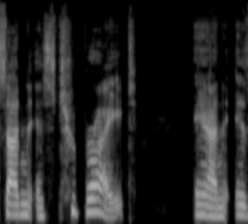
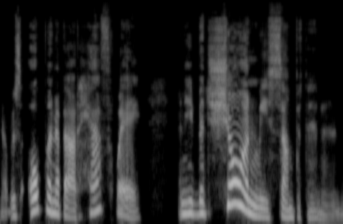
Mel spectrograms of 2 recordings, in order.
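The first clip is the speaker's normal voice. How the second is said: ordinary delivery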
